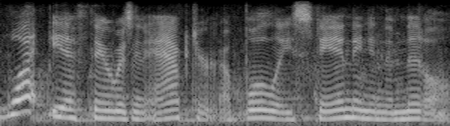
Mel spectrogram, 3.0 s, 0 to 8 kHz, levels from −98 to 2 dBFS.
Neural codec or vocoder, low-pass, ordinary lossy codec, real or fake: codec, 16 kHz, 4 kbps, FunCodec, trained on Chinese and English, 50 frames a second; 7.2 kHz; Opus, 32 kbps; fake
